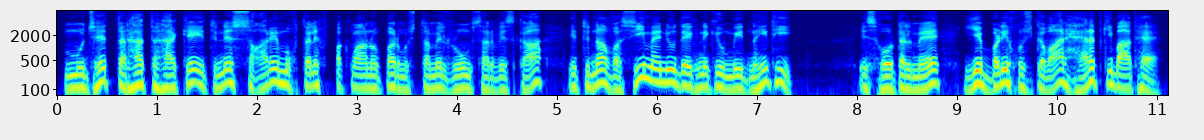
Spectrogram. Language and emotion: Urdu, surprised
